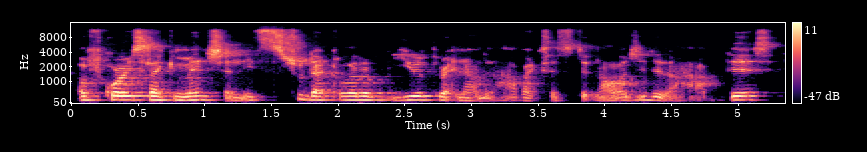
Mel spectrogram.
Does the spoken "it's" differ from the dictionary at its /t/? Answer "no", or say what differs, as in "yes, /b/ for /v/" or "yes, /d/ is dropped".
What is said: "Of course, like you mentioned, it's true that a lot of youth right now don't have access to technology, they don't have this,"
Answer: no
